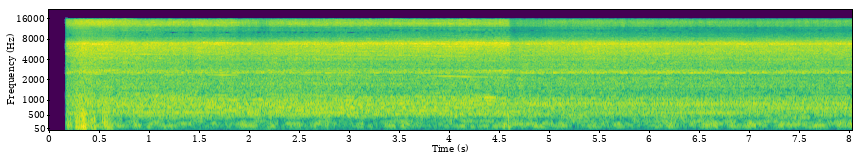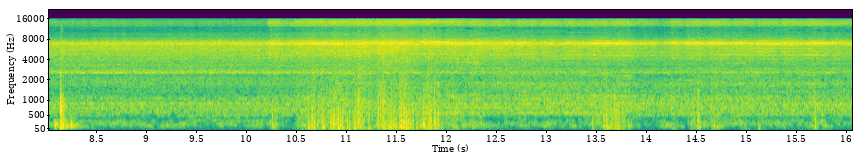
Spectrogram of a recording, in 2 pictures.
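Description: Sawmill band saw running with a steady high whine as its blade cuts through a log section being fed by hand. There is a sharp knock about eight seconds in, and the cutting noise grows louder and rougher between about ten and twelve seconds.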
